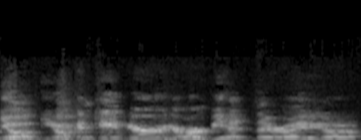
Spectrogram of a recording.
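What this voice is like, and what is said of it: Put-on Fargo Midwestern accent. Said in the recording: “This accent's so out of place... from Fargo all of a sudden.”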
